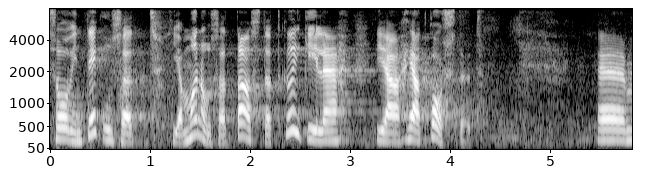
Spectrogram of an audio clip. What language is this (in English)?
Estonian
